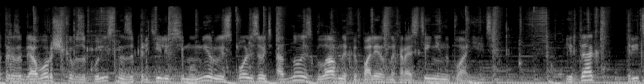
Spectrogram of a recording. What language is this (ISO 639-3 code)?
rus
